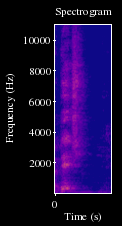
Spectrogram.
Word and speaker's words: ditch: इसी तरह डिच, DITCH, T silent है।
